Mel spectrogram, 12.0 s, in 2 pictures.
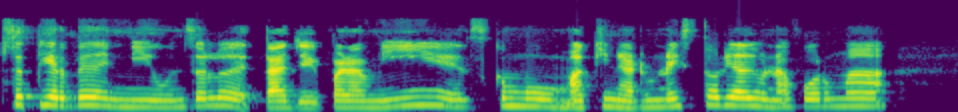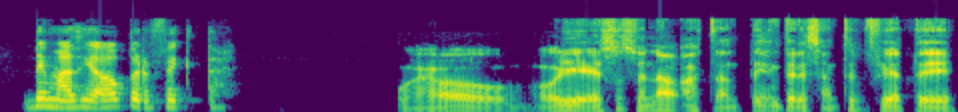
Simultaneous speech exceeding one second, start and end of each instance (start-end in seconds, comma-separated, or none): none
